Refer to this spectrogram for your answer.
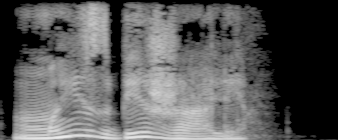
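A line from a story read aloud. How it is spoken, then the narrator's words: Whispered. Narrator (Russian): прошептала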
